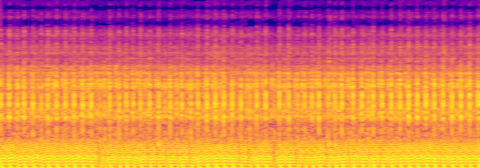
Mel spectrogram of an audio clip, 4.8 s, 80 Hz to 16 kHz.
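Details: Troy-Bilt TB22EC two-stroke string trimmer, after replacing an old primer bulb to fix a no-start from sitting: crisp, even buzz at steady high revs, no stumbling; runs clean.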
